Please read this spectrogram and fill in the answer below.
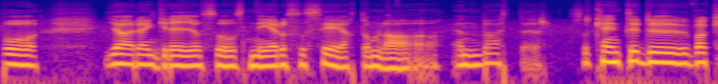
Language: Swedish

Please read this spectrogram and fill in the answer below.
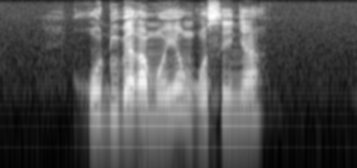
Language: Northern Sotho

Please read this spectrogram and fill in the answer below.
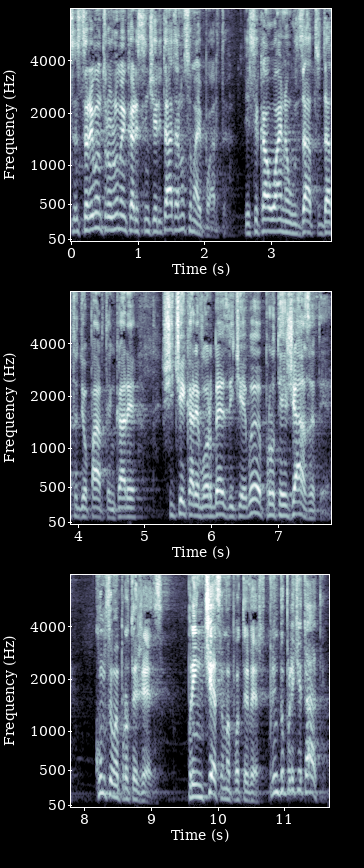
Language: Romanian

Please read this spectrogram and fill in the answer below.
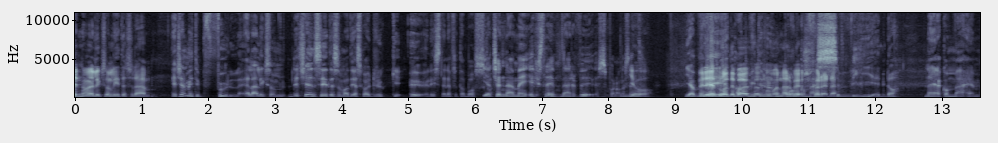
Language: Swedish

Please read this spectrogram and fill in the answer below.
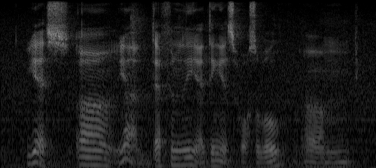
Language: English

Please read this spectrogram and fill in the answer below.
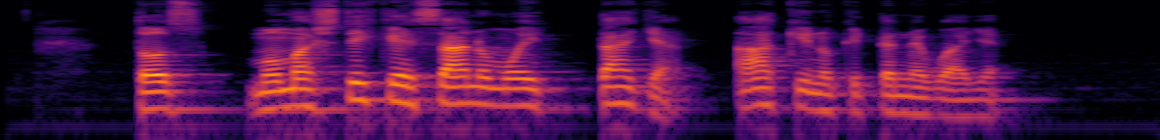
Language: Orizaba Nahuatl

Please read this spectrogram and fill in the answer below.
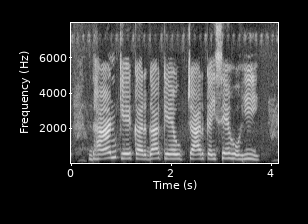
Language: Chhattisgarhi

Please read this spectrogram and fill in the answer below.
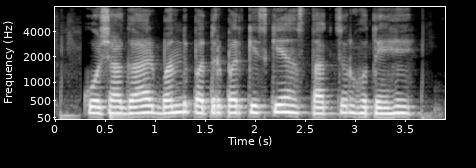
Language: Hindi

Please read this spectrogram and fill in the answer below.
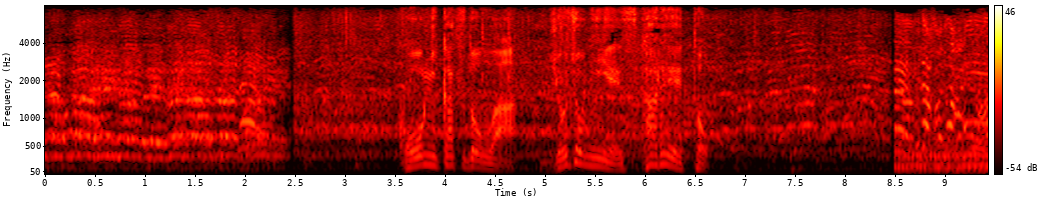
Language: Japanese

